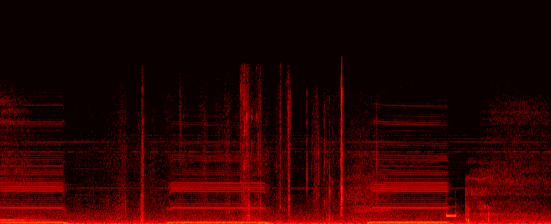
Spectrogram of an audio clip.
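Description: A phone ring tone beeps in repeated bursts.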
